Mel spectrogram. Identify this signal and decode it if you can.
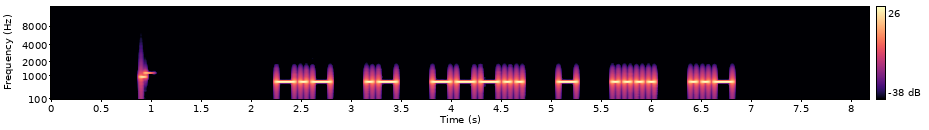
Morse code, heard as a keyed tone, about 20 wpm, spaced as for 15 wpm, 700 Hz. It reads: KA8THU
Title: 231 Lesson 37g - Letter x - Call Signs 20wpm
